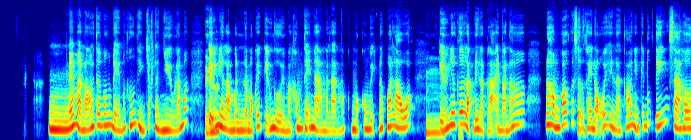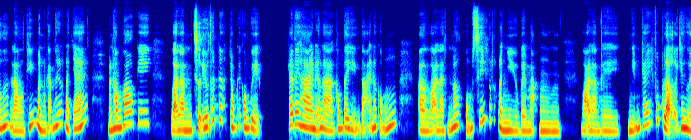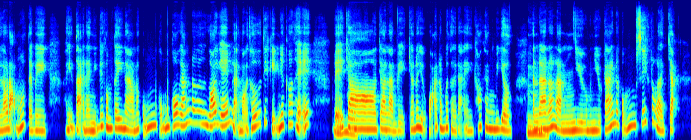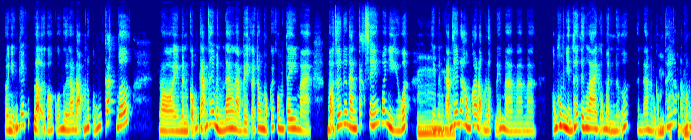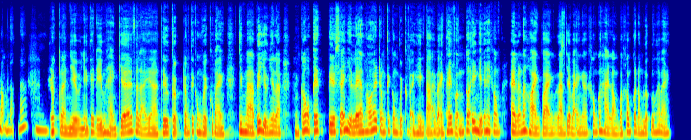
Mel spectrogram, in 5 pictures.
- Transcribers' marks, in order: tapping; other noise; other background noise; laughing while speaking: "còn"; laughing while speaking: "lói"
- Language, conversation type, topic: Vietnamese, advice, Mình muốn nghỉ việc nhưng lo lắng về tài chính và tương lai, mình nên làm gì?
